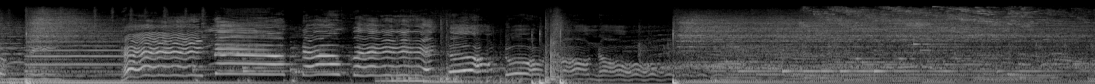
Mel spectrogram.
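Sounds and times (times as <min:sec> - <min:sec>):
man singing with vibrato: 0:00.0 - 0:06.8
piano and live band: 0:00.0 - 0:10.9.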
